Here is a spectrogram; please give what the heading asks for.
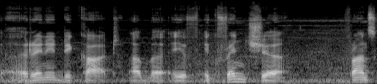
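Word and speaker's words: Descartes: हूं Renee day काट उनका उच्चारण है या स्पेलिंग तो आर एन तो Renee D एस सी ए आर टी एस तो ई एस मेरे ख्याल से उसका उच्चारण नहीं होता है तो हो गया रेने टे काट तो कई साल पहले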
